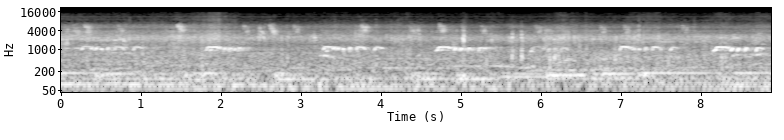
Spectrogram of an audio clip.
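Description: Faint bird calls: a short trilled call repeated about every one to one and a half seconds, with brief high chirps in between.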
